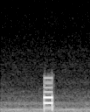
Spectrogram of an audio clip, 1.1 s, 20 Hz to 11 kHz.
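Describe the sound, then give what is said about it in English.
A single short electronic keypad tone sounds as the hash key is pressed on a telephone voicemail system. It is one brief, steady beep over a faint background hum. “I mashed the hashtag and I'm trying to send a message on the voicemail system. Press 1 and star and 2”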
